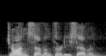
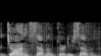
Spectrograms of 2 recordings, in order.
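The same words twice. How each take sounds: The two takes are said the same way.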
